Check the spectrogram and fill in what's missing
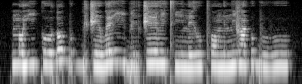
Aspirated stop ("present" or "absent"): present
